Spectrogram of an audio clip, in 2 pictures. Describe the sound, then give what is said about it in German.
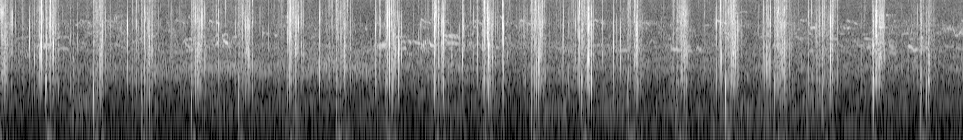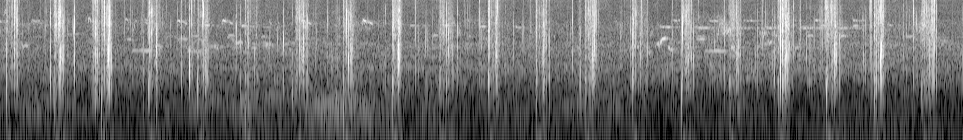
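Footsteps of someone walking straight ahead, a long series of many crisp, evenly spaced steps at a steady walking pace, alone without talk. “Wir laufen geradeaus weiter.”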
